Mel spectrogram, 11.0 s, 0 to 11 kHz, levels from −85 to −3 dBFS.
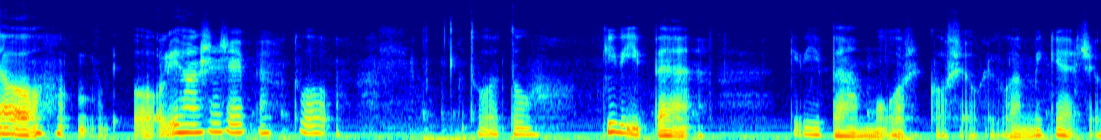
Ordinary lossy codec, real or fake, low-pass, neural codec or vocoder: none; real; none; none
